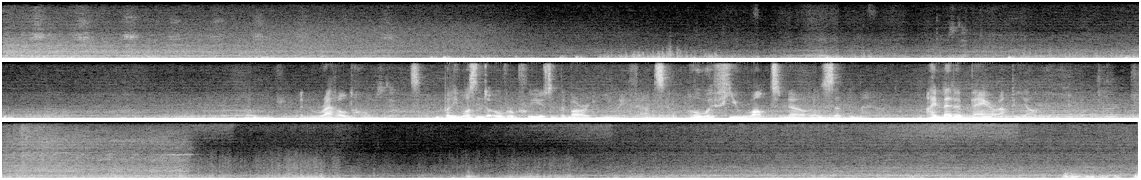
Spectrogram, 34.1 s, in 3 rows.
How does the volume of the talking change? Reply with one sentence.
The loudness of the talking goes down, then up.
